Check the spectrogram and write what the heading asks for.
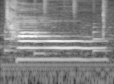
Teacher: kalau misalkan CH sendiri ini mengeluarkan udara atau aspirasi.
